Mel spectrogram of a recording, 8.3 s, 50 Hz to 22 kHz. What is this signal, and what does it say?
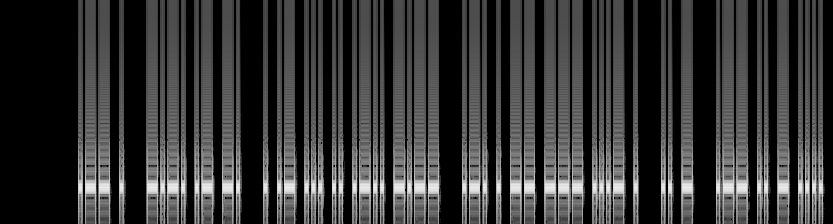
Morse code, heard as a keyed tone, about 34 wpm, 700 Hz. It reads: WE CAN EASILY REMOVE IT WITH
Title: Sentences from Top 1200 Words 35wpm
